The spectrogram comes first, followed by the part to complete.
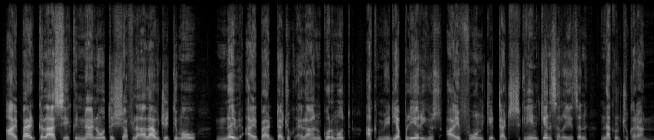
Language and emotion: Kashmiri, neutral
